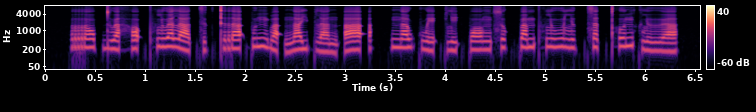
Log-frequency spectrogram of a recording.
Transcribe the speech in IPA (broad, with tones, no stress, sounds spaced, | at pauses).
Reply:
r ɔː˥˩ p̚ d u˨˩ a̯ h ɔ˦˥ ʔ pʰ l u˥˩ a̯ l aː˨˩ t̚ s ɯ˨˩ k̚ t r a˦˥ ʔ p ɯ˥˩ ŋ b a˨˩ ʔ n a˥˩ j p l a˨˩ n ʔ a˥˩ ʔ | n a˥˩ w k w e˨˩ ʔ k l i˨˩ ʔ p ɔː˧ ŋ s o˥˩ k̚ p a˥˩ m pʰ l uː˥˩ l ɯ˦˥ k̚ s a˦˥ t̚ pʰ o˥˩ n k l ɯ˧ a̯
